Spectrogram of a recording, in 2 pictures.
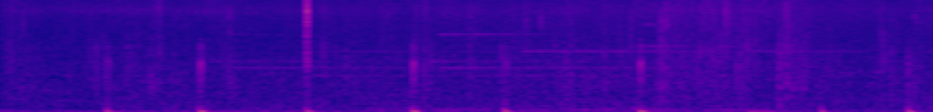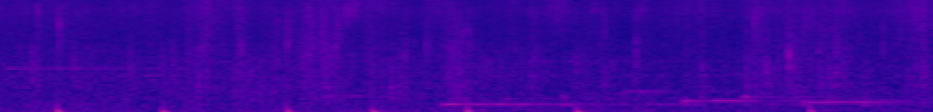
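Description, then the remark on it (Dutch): Soft paw steps pad along in a steady, even rhythm, one after another, as an animal moves paw by paw toward a voice, coming ever closer, at an unhurried pace with a faint rustling background and no voices. “pootje voor pootje naar de stem toe bewegen. Steeds dichterbij.”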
